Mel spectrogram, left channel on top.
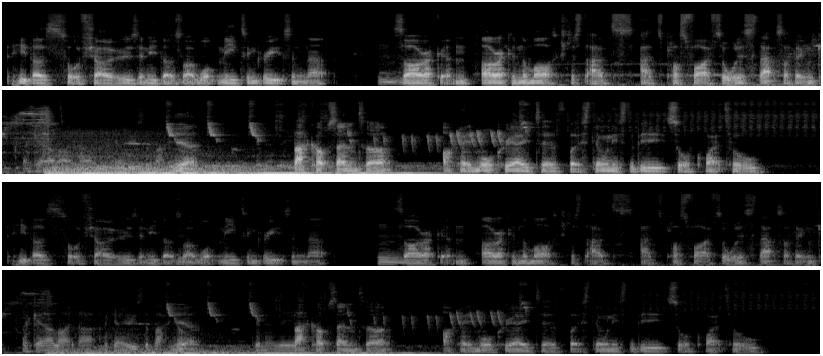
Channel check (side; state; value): right; quieter; 11.3 dB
